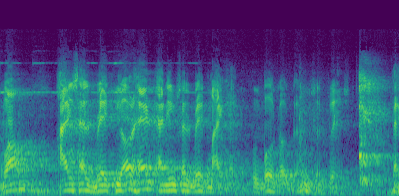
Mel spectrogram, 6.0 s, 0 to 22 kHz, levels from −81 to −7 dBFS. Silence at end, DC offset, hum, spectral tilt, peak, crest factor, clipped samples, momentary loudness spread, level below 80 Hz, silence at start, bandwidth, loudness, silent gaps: 0 s; under 0.1%; none; -5 dB/octave; -2 dBFS; 18 dB; under 0.1%; 10 LU; -40 dBFS; 0 s; 12 kHz; -19 LUFS; none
